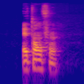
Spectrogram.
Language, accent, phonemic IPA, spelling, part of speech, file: French, France, /ɛtʁ ɑ̃ fɔ̃/, être en fonds, verb, LL-Q150 (fra)-être en fonds.wav
- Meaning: to have money, to be in funds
